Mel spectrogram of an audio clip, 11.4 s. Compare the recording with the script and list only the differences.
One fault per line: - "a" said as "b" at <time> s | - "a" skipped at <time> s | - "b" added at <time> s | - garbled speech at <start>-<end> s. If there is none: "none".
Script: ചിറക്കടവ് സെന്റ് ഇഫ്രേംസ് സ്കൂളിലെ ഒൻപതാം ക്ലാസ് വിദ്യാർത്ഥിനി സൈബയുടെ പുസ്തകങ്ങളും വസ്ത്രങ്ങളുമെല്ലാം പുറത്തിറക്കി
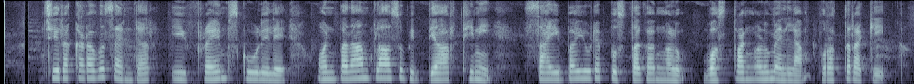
none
